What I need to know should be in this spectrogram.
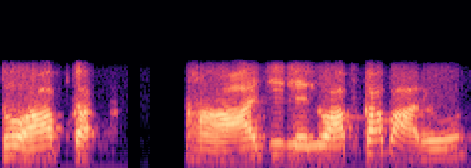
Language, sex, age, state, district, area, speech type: Hindi, male, 18-30, Madhya Pradesh, Harda, urban, conversation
